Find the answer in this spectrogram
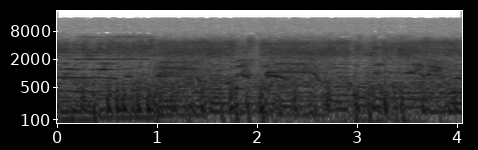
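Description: Anarcho-crust punk song from a lo-fi demo tape: loud, dense full-band music with shouted vocals.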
